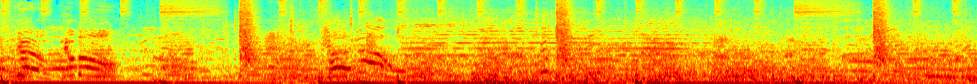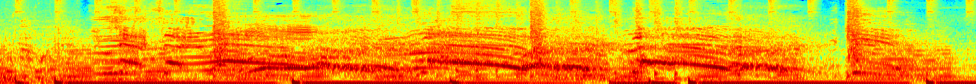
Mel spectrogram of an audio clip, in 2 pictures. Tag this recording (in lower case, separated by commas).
speech, crowd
